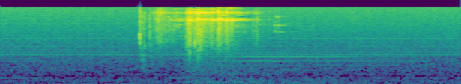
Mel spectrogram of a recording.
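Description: A bright jingle of coins rings out once.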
